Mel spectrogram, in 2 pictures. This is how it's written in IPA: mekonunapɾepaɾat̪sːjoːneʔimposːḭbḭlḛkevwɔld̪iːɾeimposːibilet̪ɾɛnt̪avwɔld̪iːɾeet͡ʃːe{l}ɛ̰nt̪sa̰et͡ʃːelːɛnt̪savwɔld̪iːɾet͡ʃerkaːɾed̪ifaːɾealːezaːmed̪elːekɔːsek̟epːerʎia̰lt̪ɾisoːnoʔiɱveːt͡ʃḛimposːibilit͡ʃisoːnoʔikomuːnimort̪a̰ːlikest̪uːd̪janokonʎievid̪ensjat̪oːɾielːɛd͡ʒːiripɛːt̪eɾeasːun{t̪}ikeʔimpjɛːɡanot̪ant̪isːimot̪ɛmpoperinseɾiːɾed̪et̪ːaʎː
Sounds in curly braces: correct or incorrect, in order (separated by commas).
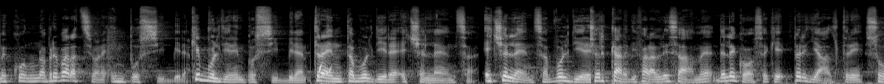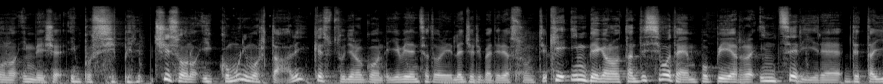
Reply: incorrect, correct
